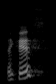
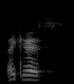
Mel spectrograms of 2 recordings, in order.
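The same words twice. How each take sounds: First: It is said in a higher put-on voice. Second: It is said in a low, gravelly voice.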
